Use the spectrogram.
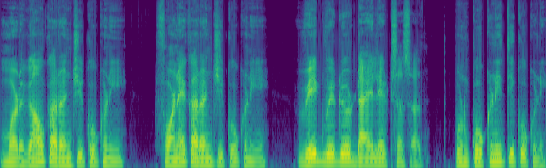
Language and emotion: Goan Konkani, neutral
